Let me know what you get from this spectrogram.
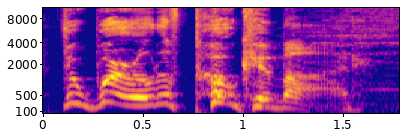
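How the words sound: It is said in a dramatic announcer voice.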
